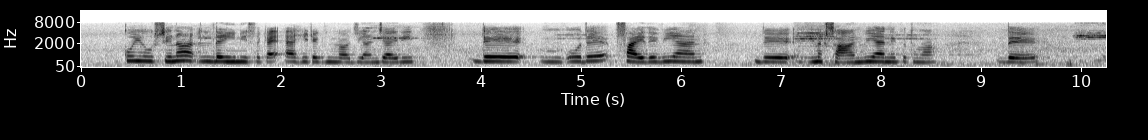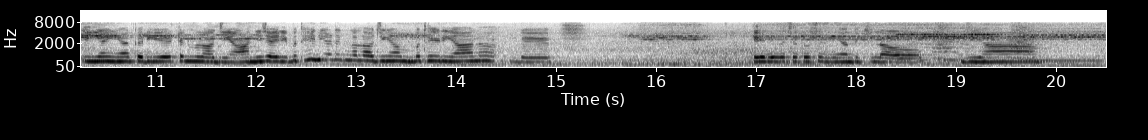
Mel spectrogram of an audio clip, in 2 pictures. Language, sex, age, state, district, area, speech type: Dogri, female, 18-30, Jammu and Kashmir, Jammu, urban, spontaneous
